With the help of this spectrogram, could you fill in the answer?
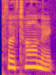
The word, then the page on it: platonic: American English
